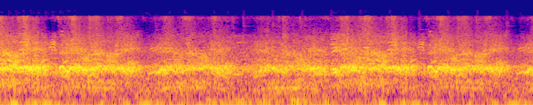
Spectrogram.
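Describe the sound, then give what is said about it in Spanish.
A large stadium crowd at Real Madrid's presentation of new signing Hazard chants "queremos a Mbappé" in unison, a dense roar of many voices with a repeating rhythmic rise and fall, loud and continuous throughout. “Hubo gritos de queremos a Mbappé, queremos a Mbappé.”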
